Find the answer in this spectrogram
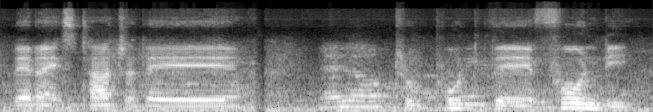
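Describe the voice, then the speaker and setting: A man's voice: medium pitch, expressive, slow pace, a crowd in the background, low-quality recording. A man with a Kenyan accent hosting a casual livestream, chatty, often ending phrases with a questioning "yeah?". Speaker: livestream host.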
